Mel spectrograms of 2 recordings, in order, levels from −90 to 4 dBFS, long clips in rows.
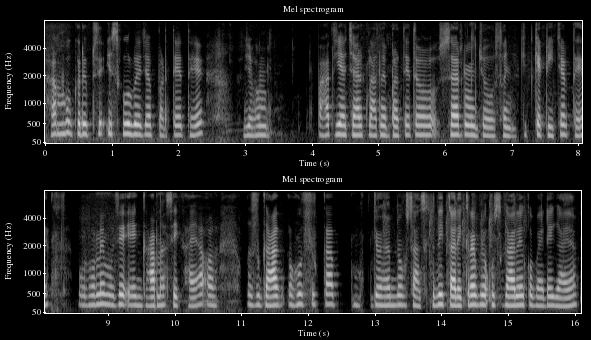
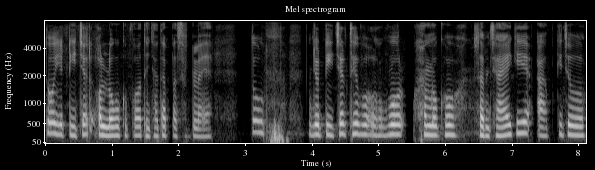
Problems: constant background noise, background conversations at intervals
